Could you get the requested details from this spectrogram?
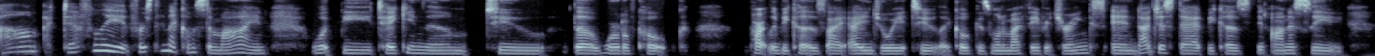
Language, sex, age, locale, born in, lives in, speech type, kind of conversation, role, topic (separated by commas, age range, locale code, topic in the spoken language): English, female, 25-29, en-US, United States, United States, conversation, unstructured, none, Where would you take your friends first if they visited tomorrow?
